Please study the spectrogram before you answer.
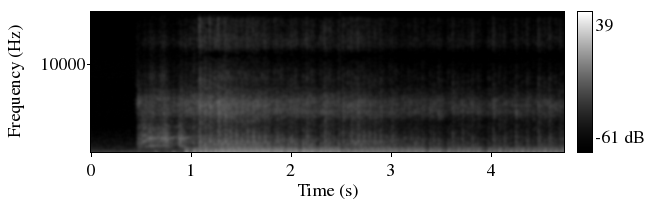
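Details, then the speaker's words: Honda CB250N Superdream twin project bike with new spark plugs, on partial choke, restarted without starting gas. It starts quickly, then settles into an even, steady low putter, firing regularly with no knocks or misses. Normal idle; large oil leak from the engine front. "i'm just so bloody happy right now finally we got some life out of it"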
